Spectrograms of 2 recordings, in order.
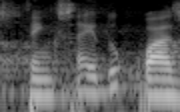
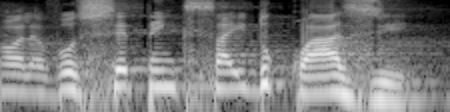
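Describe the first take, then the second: First: It is said weakly, without conviction. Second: It is said firmly, with authority.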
